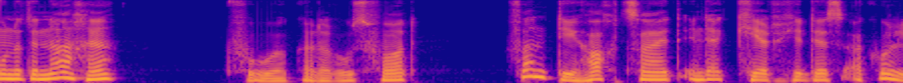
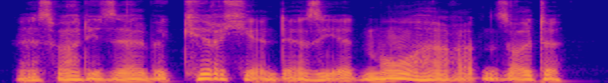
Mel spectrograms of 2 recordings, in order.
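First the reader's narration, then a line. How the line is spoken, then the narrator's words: Abbé murmuring. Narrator (German): murmelte der Abbé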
